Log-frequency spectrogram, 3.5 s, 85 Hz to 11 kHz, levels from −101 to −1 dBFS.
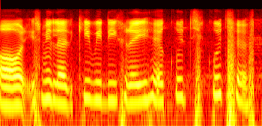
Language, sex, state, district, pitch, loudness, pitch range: Hindi, female, Himachal Pradesh, Shimla, 225 Hz, -18 LUFS, 205-245 Hz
